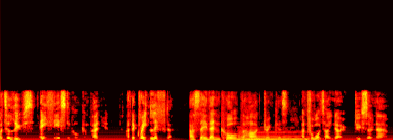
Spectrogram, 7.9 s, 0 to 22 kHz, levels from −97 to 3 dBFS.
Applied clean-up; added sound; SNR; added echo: classical method spectral subtraction.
